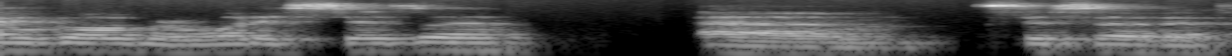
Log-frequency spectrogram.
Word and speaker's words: CISA: yeah today I will go over what is sizza um ciso that's how we pronounce it um cisa compared to partner agencies uh a little bit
